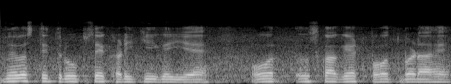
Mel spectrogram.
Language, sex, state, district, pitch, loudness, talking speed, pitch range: Hindi, male, Rajasthan, Bikaner, 125 Hz, -18 LUFS, 170 wpm, 120-135 Hz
